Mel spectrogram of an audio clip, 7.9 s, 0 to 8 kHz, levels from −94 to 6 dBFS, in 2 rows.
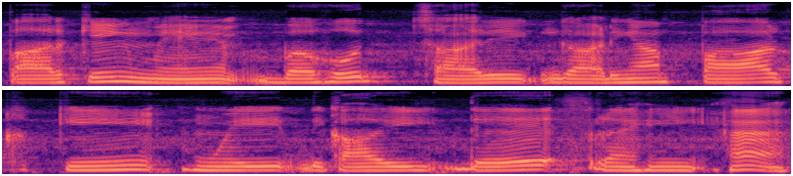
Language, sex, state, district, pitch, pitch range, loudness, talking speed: Hindi, male, Punjab, Fazilka, 140 Hz, 130-155 Hz, -18 LUFS, 90 wpm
